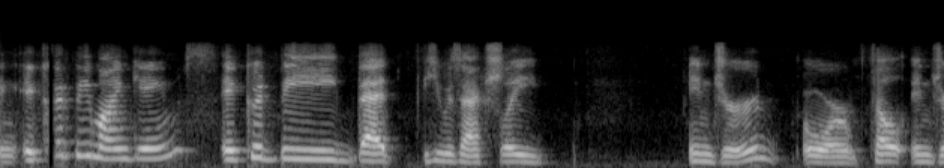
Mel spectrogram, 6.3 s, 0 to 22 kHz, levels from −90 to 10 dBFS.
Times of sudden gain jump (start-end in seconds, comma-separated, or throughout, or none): 2.57-2.69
